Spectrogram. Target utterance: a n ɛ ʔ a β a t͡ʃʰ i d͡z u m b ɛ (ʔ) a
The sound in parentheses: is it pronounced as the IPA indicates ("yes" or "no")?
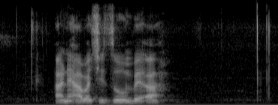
yes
